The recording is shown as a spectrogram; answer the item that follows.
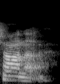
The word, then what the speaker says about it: Shana: shauna but it's it's shauna so think of it yeah so think of ghana so just with the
